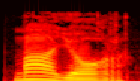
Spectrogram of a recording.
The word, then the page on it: maior: latin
